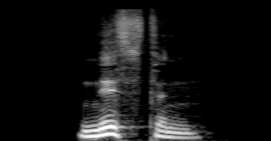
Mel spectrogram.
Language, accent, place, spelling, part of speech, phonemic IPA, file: German, Germany, Berlin, nisten, verb, /ˈnɪstn̩/, De-nisten.ogg
- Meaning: to nest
